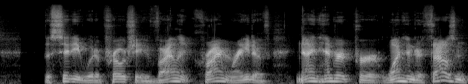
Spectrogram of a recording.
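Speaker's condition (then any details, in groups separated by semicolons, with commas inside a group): No condition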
